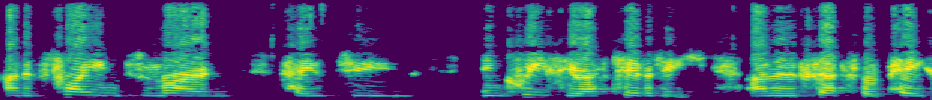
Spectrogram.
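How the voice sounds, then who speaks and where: Speaking with an Irish accent at medium pitch, a woman goes at a fairly slow pace in a monotone, flat intonation with long, frequent pauses. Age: 50s. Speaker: COVID patient. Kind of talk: testimony.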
